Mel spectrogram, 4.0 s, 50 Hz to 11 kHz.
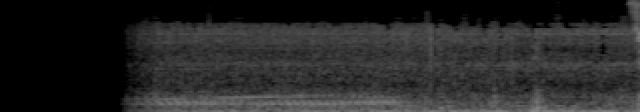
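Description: Silence, then about three quarters of a second in, a steady low rumble inside the cabin of a 2017 Skoda Rapid Spaceback with its 1.2 TSI four-cylinder turbo petrol engine, driving: engine and road noise.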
